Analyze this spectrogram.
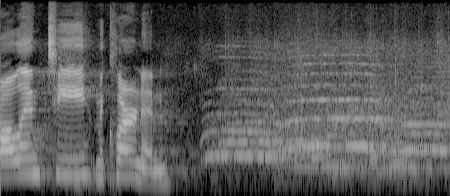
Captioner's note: applause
